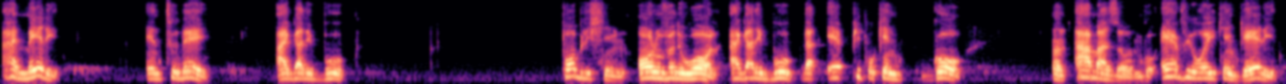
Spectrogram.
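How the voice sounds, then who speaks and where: A man from Haiti, a guest author giving an earnest, grateful speech at a live author event, with swinging emphasis and long dramatic pauses. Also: on the high side, animated, a little mellow, breathy edge. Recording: dull lo-fi audio.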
